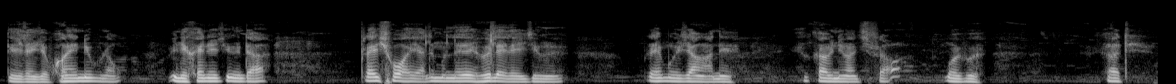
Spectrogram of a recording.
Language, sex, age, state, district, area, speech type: Bodo, male, 60+, Assam, Chirang, urban, spontaneous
